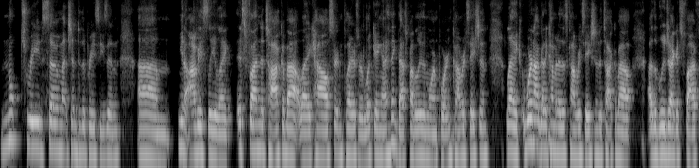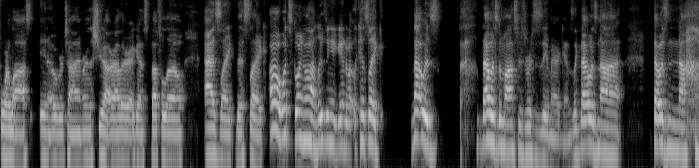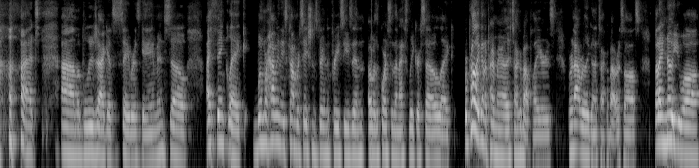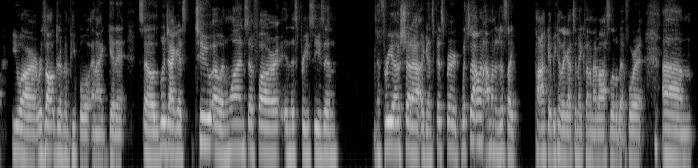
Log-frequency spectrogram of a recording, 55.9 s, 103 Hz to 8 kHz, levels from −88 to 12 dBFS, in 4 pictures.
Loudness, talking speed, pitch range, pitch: -22 LUFS, 205 wpm, 130-160 Hz, 145 Hz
